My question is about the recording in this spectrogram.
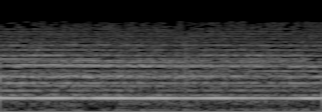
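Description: Huangmei opera music with one pitched note held steadily throughout, with overtones above it.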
